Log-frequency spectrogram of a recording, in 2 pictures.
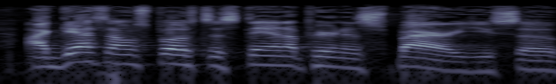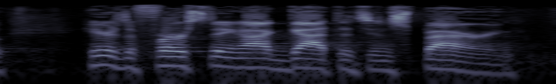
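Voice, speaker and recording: This man talks at a fairly quick pace in an animated tone, with an Appalachian accent. His fairly high pitch carries lively intonation, and the recording is very clean with a silent background. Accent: Appalachian twang. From West Virginia. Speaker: motivational speaker. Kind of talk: motivational talk.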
